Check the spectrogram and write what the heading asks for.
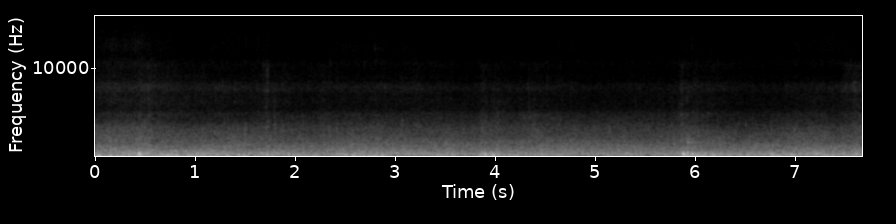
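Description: Rushing whitewater of a river rapid churning around a raft, a steady loud wash, with low wind rumble on the microphone and a couple of brief knocks.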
